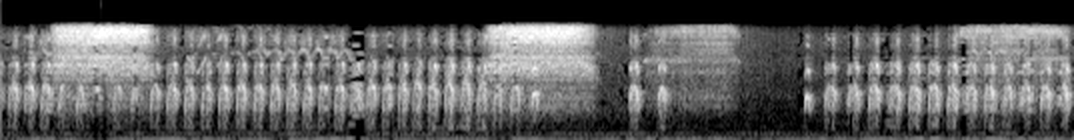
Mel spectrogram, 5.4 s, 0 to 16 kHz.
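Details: Barn owl feeding scene, 8 September 2019, 16:02: long harsh hissing screeches alternate with dense, rhythmic snoring clicks, about one burst every two seconds.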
